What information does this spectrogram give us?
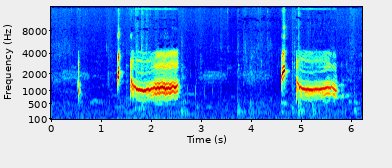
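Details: Three Indian ringneck parakeets, pahari parrots, calling: short sharp clicks and squeaks lead into two long, harsh, nasal drawn-out calls about three seconds apart, each lasting about a second, in a quiet setting.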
